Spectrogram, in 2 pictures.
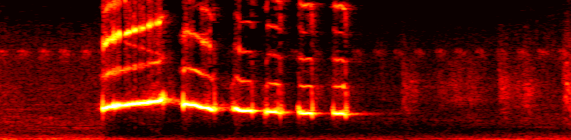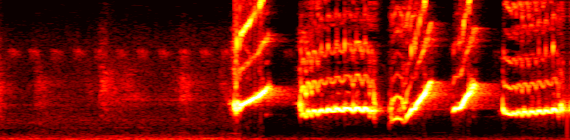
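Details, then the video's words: Orange-headed thrush song in two loud whistled phrases: a clear note sliding down through a stuttering run of repeated notes, then after a pause a jumble of rising and falling whistles, over low background rumble. "Burung ANIS MERAH Lansung Nyaut Gacor Tanpa Henti"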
